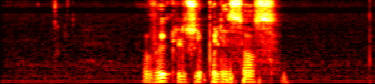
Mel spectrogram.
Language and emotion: Russian, neutral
